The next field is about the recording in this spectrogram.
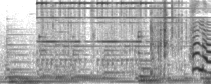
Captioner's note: ringing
